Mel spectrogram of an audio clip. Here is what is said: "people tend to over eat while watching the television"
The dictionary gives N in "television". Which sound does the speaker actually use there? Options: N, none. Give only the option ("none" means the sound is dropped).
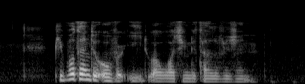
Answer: N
